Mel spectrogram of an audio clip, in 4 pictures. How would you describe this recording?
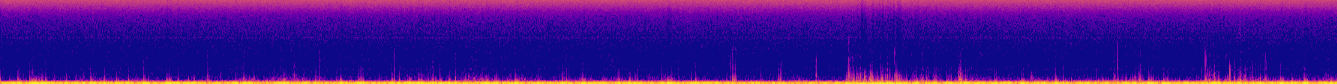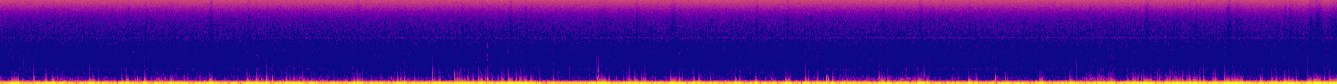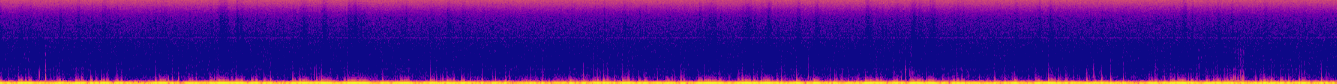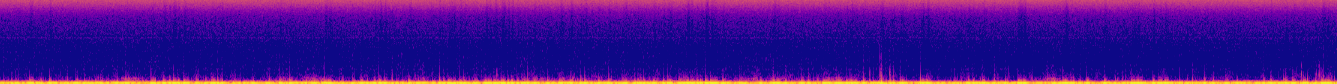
Metabolic Studio Sonic Division Archives: Headphones required. Telephone pole vibrating its fundamental frequency in aeolian fashion from wind blowing across lake. Very low frequency. Recorded with contact mic attached directly to telephone pole.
